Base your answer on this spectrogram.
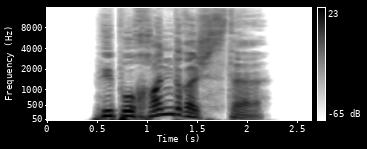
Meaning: inflection of hypochondrisch: 1. strong/mixed nominative/accusative feminine singular superlative degree 2. strong nominative/accusative plural superlative degree
- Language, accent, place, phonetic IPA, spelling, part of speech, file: German, Germany, Berlin, [hypoˈxɔndʁɪʃstə], hypochondrischste, adjective, De-hypochondrischste.ogg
